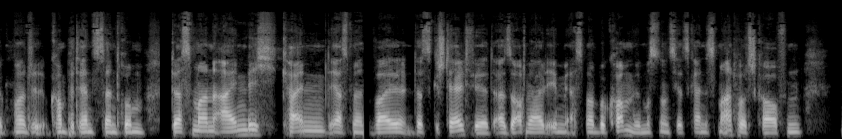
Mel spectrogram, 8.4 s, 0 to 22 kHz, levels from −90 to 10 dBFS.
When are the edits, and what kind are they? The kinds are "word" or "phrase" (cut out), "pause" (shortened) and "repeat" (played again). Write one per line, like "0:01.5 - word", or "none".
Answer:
0:01.6 - pause
0:03.3 - phrase
0:03.6 - phrase
0:05.3 - phrase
